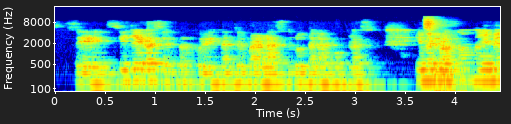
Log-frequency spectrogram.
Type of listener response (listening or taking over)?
listening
